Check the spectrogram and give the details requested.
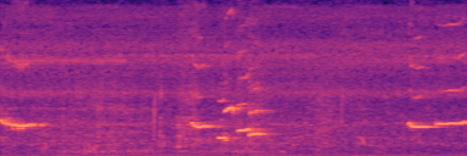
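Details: Yellow-faced myna from Papua singing energetically: brief level whistles at the start, a cluster of quick up-and-down whistled notes mid-clip, and another pair of flat whistles near the end, over a constant electrical hum.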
